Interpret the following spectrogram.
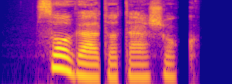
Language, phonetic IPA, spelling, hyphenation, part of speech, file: Hungarian, [ˈsolɡaːltɒtaːʃok], szolgáltatások, szol‧gál‧ta‧tá‧sok, noun, Hu-szolgáltatások.ogg
- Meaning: nominative plural of szolgáltatás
